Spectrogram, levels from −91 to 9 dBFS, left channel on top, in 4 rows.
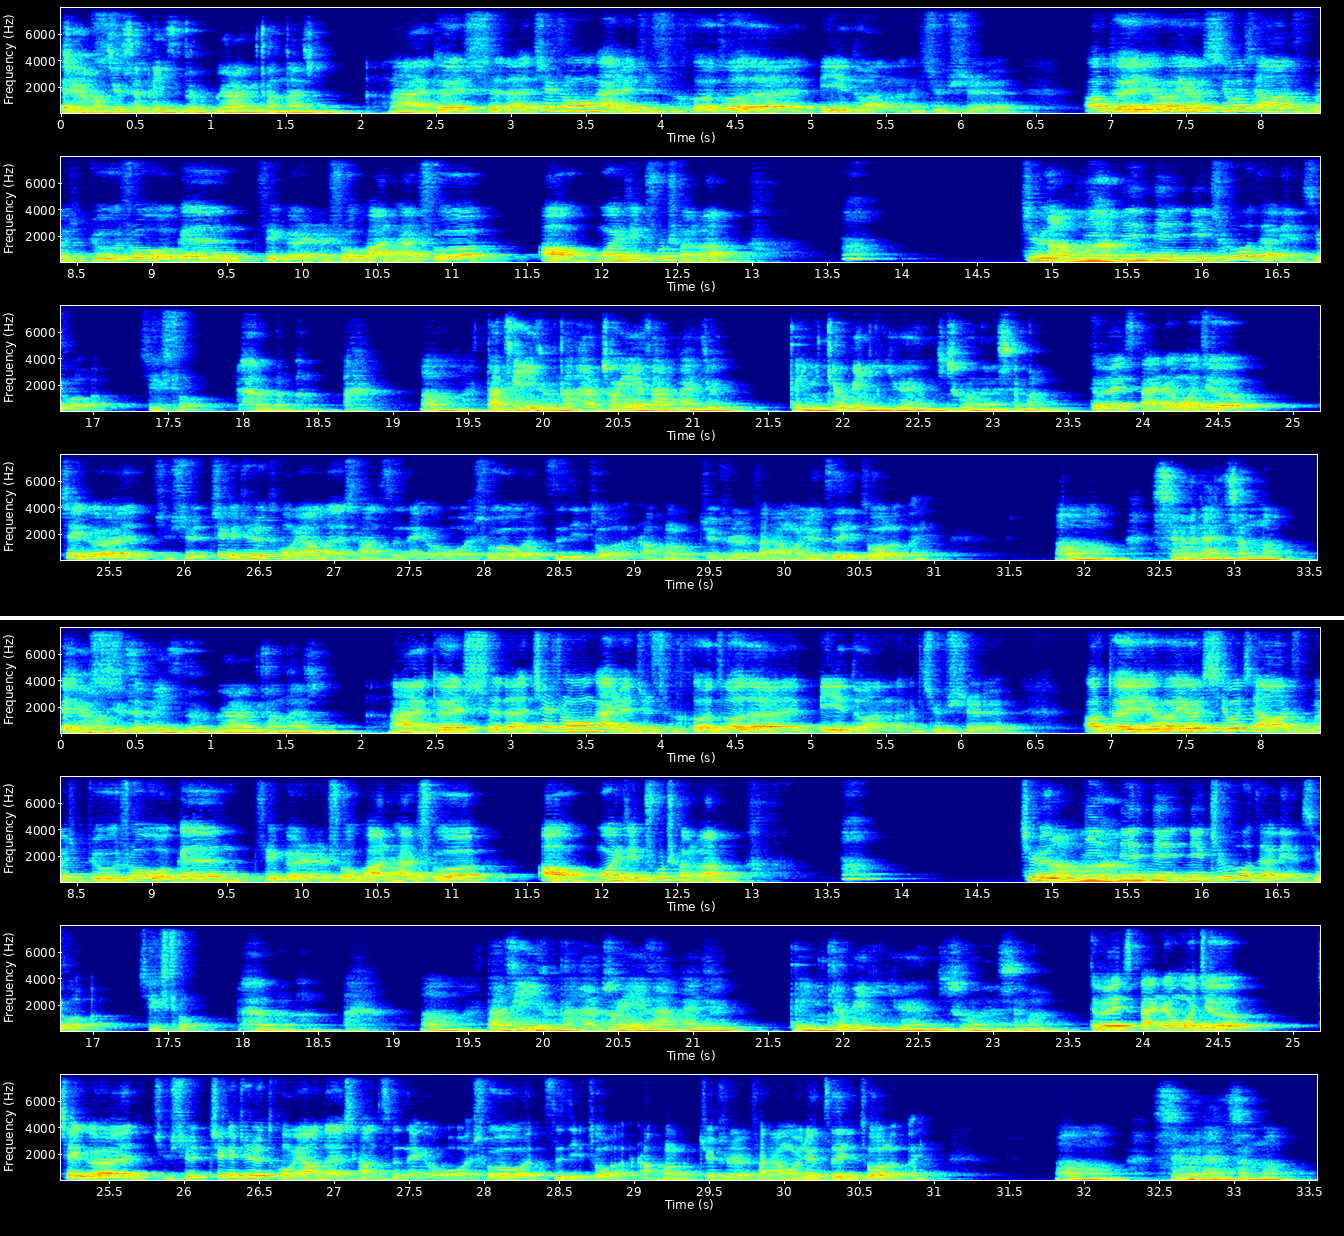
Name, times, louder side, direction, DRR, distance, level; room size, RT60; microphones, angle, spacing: voice 1, 0.0-1.9 2.2-2.3 3.8-3.9 15.0-15.6 18.0-18.9 19.2-21.2 21.6-23.4 31.8-33.3, equal, 75° left, -2 dB, 2.9 m, -22 dB
voice 2, 2.2-6.3 6.8-11.2 11.6-12.9 13.6-13.8 14.8-17.0 17.4-17.7 23.7-24.7 25.2-30.9, right 2 dB, 75° right, 3 dB, 1.7 m, -23 dB
9.3 x 7.7 x 2.9 m, 0.64 s
head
